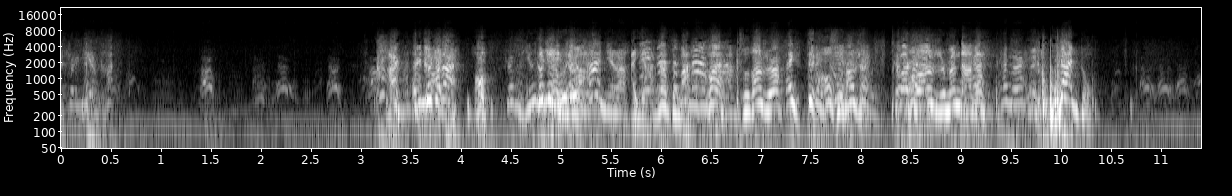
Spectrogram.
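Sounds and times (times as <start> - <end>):
low hum: 0.0 - 11.3
speech: 0.1 - 0.7, 1.4 - 10.4
dog barking: 0.5 - 3.4, 10.5 - 11.3
laughter: 4.5 - 8.7.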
